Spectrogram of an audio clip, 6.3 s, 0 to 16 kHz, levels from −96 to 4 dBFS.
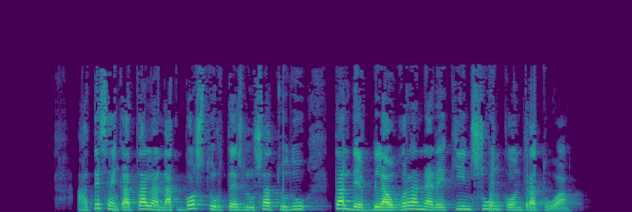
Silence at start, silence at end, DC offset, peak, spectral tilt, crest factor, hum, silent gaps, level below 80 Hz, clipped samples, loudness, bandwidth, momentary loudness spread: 0.8 s; 0.65 s; under 0.1%; -2 dBFS; -4.5 dB/octave; 20 dB; none; none; -58 dBFS; under 0.1%; -21 LUFS; 11.5 kHz; 12 LU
